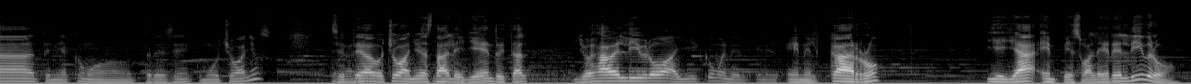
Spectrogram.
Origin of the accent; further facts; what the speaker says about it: Bogotá, Colombia; also born or lived in Cartagena; yo soy bogotano, yo nací en Bogotá, en Bogotá y en Cartagena estudié mi carrera.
